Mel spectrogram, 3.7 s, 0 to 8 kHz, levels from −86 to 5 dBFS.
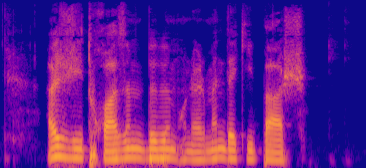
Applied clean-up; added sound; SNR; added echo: none; none; none; none.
